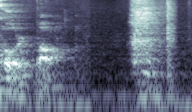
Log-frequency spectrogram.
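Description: A young man speaks close by.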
